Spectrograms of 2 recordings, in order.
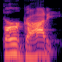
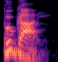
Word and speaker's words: Bugatti: he say it like why does he say burgotti not even british people say burgotti it's bugatti not even like if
